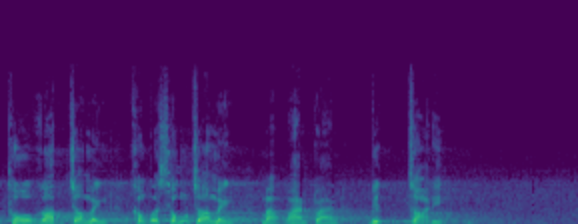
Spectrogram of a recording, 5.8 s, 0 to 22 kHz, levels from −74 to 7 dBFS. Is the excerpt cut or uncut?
uncut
